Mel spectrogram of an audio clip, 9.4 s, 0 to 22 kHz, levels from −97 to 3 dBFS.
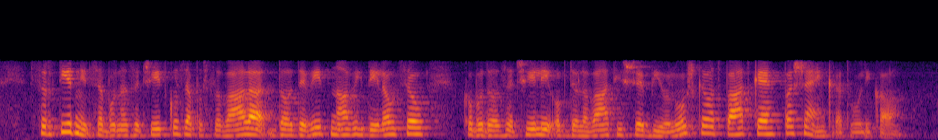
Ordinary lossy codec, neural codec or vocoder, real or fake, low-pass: none; none; real; 3.6 kHz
